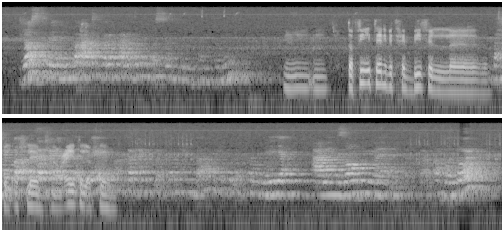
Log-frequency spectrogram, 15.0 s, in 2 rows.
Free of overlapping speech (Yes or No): No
